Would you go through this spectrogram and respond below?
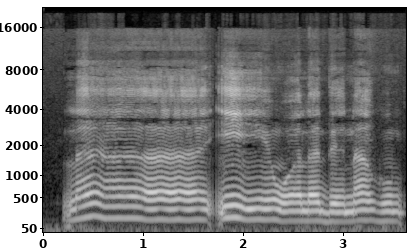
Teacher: i-nya panjang 2 harokat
